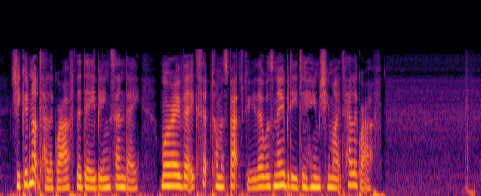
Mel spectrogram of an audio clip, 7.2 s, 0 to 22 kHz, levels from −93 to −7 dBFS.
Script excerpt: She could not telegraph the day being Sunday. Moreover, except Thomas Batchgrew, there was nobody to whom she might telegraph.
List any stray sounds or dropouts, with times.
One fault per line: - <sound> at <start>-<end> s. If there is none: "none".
- thud at 7.0-7.2 s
